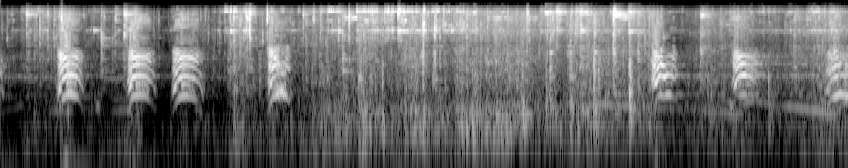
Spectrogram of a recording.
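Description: A dog barking in two runs: four quick barks in the first two seconds, then three more near the end.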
